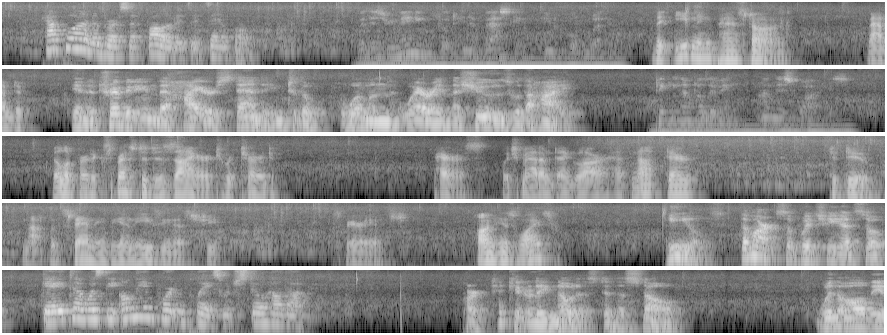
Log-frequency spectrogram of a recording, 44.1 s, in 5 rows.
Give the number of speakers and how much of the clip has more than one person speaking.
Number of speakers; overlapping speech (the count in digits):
4, no overlap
